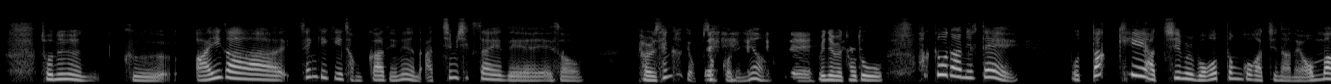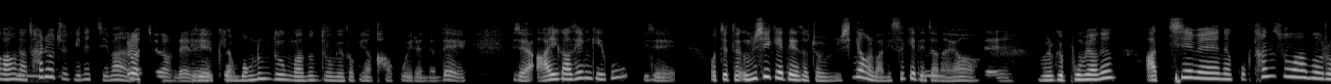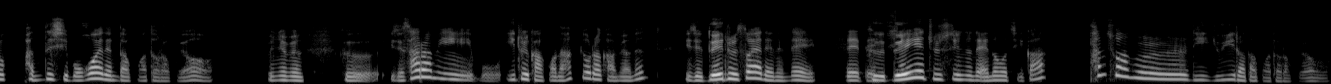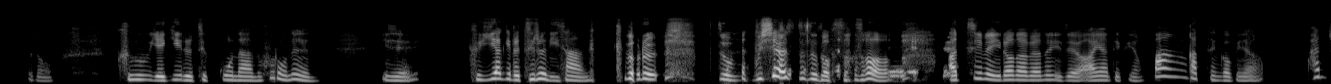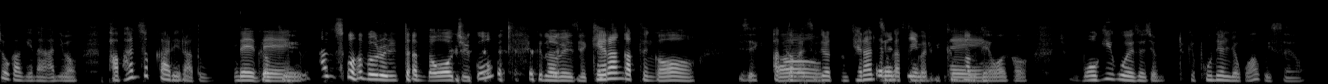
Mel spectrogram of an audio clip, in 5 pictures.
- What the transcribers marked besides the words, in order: teeth sucking; laughing while speaking: "네"; laugh; other background noise; laughing while speaking: "그거를 좀 무시할 수는 없어서"; laugh; laughing while speaking: "네"; laugh; laughing while speaking: "탄수화물을 일단"; laugh
- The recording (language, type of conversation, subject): Korean, unstructured, 아침 식사와 저녁 식사 중 어떤 식사를 더 중요하게 생각하시나요?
